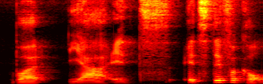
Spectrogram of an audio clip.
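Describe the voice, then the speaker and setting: With an American accent and a medium pitch, a man is heard on a very clean recording against a silent background. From Switzerland, raised American-style. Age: 30s. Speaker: vlogger. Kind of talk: personal vlog monologue. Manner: halting, many fillers and repetitions.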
